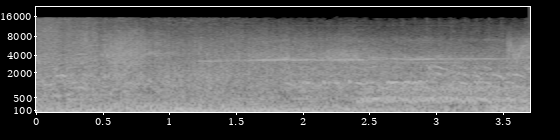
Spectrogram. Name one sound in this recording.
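Water splashes heavily as a giant robot wades through it.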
